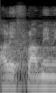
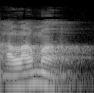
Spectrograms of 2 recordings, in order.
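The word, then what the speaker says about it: الم: surat al-baqarah minimal tahu alif.lam.mim itu apalah ya kan Hai ini bacanya Alif Lam Mim Oh ya cara bacanya begini bukan alamat karena yang bacanya pakai Iqro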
